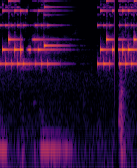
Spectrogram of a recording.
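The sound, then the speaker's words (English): The speaker's own phone rings loudly with a bright electronic melody of repeating tones, breaking off briefly before starting up again. No one speaks. “Please silence all phones in the theater. I'm sorry, that's me.”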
